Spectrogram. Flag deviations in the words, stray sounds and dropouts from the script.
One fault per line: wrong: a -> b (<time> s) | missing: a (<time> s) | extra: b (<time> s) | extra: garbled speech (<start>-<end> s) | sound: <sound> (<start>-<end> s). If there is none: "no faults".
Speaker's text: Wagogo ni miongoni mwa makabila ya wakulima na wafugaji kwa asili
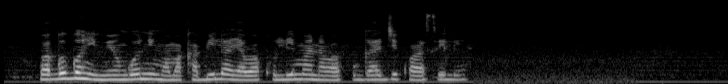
no faults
